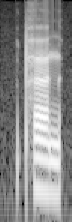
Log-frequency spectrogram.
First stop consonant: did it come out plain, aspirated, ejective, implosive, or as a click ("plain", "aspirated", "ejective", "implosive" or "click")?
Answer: aspirated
